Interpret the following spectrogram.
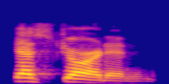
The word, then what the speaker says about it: Desjardins: Desjardins, Judy Greer.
